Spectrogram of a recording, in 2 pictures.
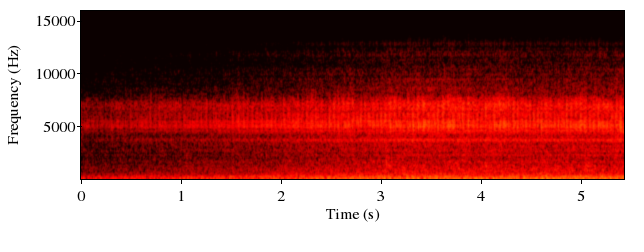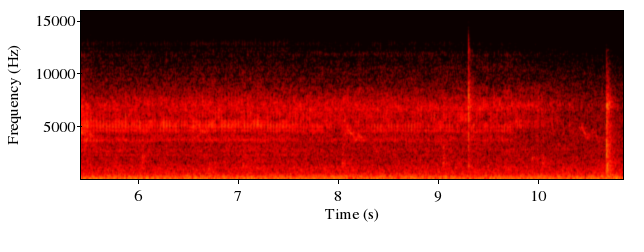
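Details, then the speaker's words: Kodak Retina IIIc camera arriving for service, shutter reported stuck: on release the self-timer buzzes steadily about ten seconds and ends with no shutter click; shutter not releasing, possibly not cocking fully or stuck. "yeah shuttle itself didn't fire though so someone had set the self timer and the shutter is most certainly not releasing"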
